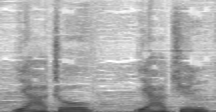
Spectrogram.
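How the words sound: 亚 is said the mainland way. "内地读作亚"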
